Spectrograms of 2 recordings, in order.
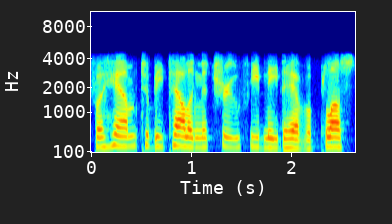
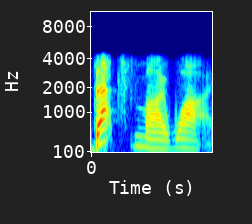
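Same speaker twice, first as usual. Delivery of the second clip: normal talking voice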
